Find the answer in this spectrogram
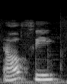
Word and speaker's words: Elf-e: telling the AI that its name is Elfie and that it should pronunciated as Alie and that he is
